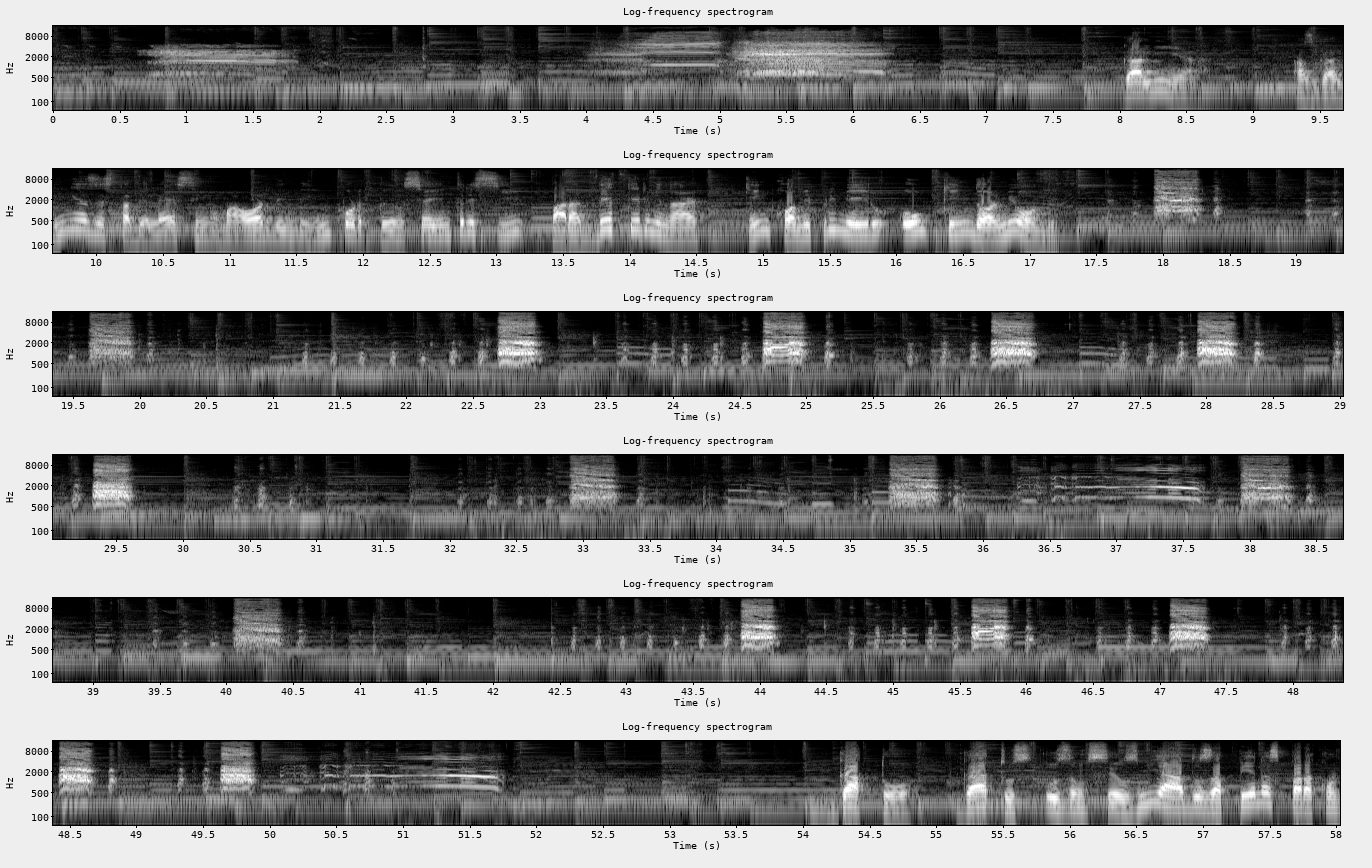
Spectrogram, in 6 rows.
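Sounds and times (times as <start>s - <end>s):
music with held notes: 0.0s - 58.0s
hen squawks: 0.7s - 1.8s, 4.0s - 6.3s, 17.8s - 18.5s, 19.4s - 20.2s, 21.2s - 29.7s, 32.5s - 33.4s, 34.1s - 38.5s, 39.4s - 40.6s, 42.6s - 46.2s, 46.8s - 51.8s
hens clucking: 4.0s - 6.2s, 17.0s - 29.7s, 30.3s - 31.1s, 32.0s - 38.8s, 39.4s - 41.1s, 42.4s - 51.8s.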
